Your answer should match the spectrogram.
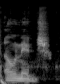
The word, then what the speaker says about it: Owen and Age: of my new game, Owen and Age. Pronounced Ownage.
